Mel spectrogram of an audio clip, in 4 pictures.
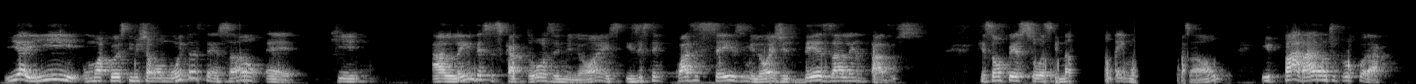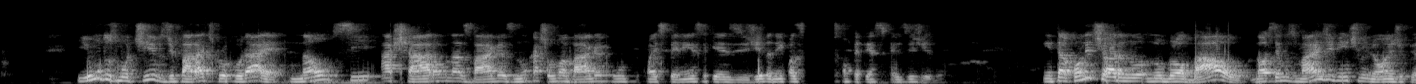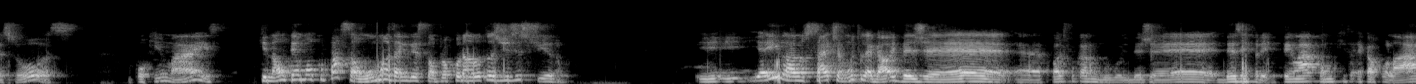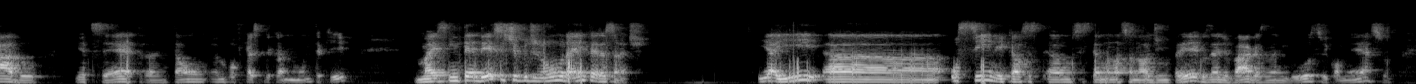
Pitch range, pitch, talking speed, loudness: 120-180 Hz, 135 Hz, 165 wpm, -19 LUFS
